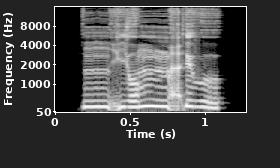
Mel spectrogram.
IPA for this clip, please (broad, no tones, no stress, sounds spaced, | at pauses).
nː ḭ j o mː æ̰ ɾʲ u β u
